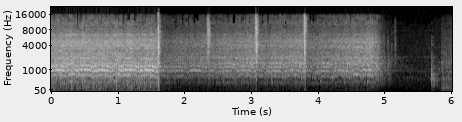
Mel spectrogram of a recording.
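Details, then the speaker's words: New engine in a 1953 Ford project truck, first spin-over on a jump pack: starter spins, then drags to slow compression strokes under one per second before stalling; owner suspects a dying jump pack, possibly seizing. "Either it's starting to seize up or my battery's dying. Yeah, I want to say my jump pack's probably dying, which is good."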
